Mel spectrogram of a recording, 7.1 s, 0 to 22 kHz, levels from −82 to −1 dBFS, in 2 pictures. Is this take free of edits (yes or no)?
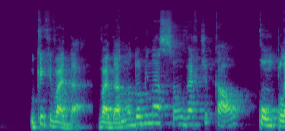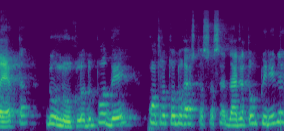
no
